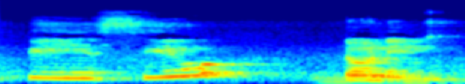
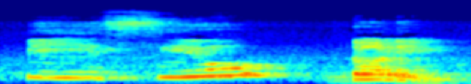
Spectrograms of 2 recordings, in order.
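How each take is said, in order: No difference in how they are said.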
